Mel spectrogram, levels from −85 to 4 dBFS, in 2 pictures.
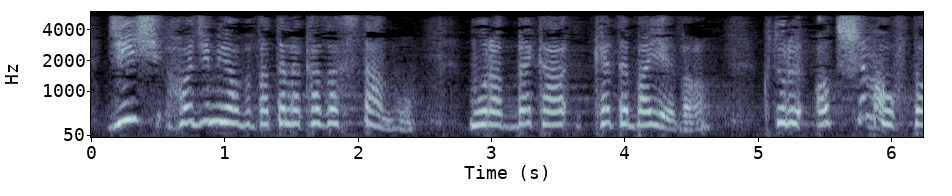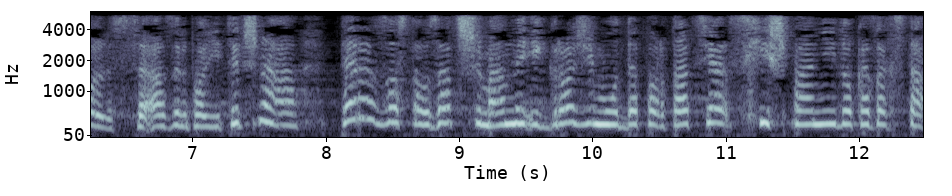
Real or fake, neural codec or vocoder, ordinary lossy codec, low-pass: fake; vocoder, 24 kHz, 100 mel bands, Vocos; MP3, 32 kbps; 5.4 kHz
